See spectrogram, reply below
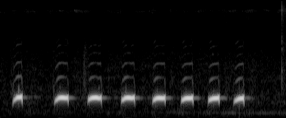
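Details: Alimokon, the white-eared brown dove, calling in the Philippines as a trapping lure: eight loud, low, hollow hoots spaced roughly a third of a second apart, steady in pitch, over a silent background.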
